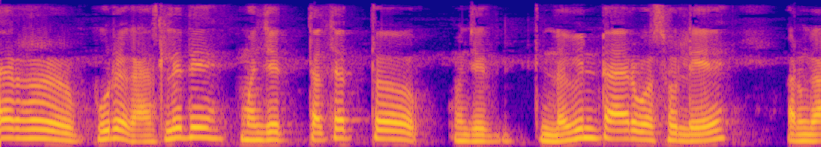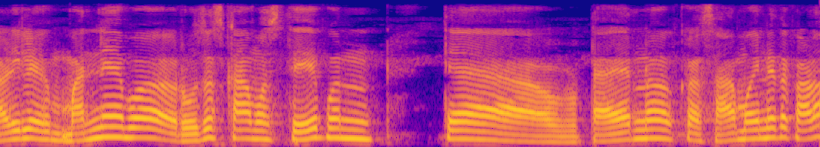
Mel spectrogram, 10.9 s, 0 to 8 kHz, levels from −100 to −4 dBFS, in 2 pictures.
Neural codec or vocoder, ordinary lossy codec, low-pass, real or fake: none; AAC, 32 kbps; 7.2 kHz; real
